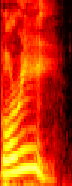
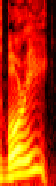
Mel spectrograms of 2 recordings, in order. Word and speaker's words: Gborie: You nailed my name. – Thank you. – Good for you. – Well, I have a pronunciation guide right in front of me. – Oh, does it say boring with no N? – No. It says Boree. – How does it spell? – B-O-R-E hyphen capital E capital E.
